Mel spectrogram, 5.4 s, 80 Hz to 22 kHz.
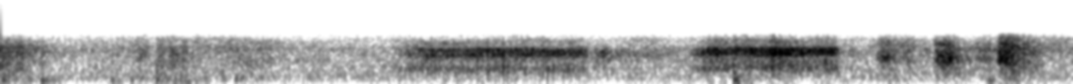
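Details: Tuscany, a 12-year-old female Siberian Husky kept as a pet, gives soft, wheezy, howl-like vocalizations indoors, with short bursts of rising and falling moans near the end; a person talks to her before and after.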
